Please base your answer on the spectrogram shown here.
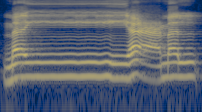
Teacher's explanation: لأن الياء لا غنة فيها أصلا. إذن الغنة هي غنة المدغم، يعني غنة النون، يعني هذه الغنة التي تظهر حال الإدغام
